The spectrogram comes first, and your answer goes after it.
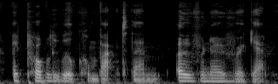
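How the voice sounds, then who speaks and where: A woman is speaking. She has a British accent. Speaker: craft channel host. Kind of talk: tutorial. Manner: casual, hesitant with fillers.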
